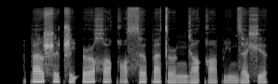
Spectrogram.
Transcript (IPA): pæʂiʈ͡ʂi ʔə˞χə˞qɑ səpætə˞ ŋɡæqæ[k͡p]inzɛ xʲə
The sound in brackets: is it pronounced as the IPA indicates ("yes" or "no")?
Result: no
